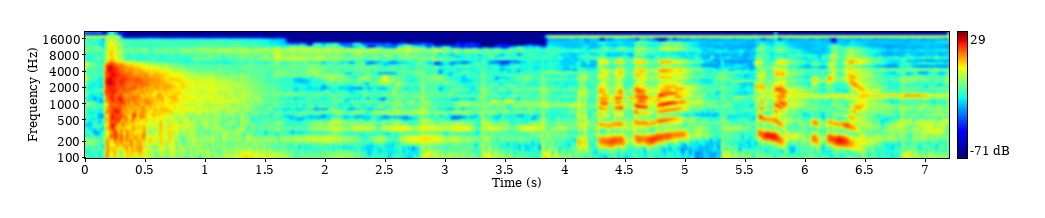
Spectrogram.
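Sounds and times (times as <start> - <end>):
gunshot: 0.0 - 1.6
speech: 4.1 - 6.7.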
